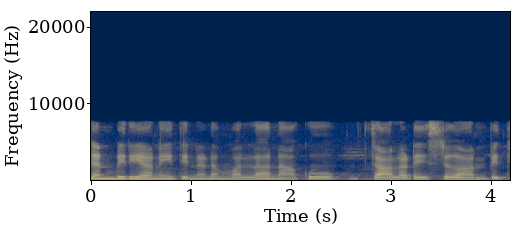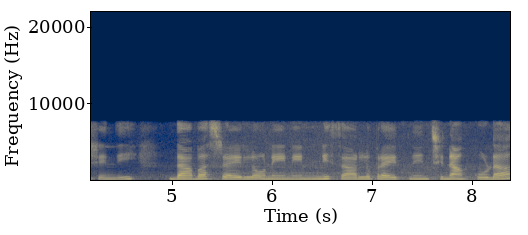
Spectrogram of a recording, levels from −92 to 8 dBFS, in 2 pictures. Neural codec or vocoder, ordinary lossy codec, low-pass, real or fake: none; none; none; real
